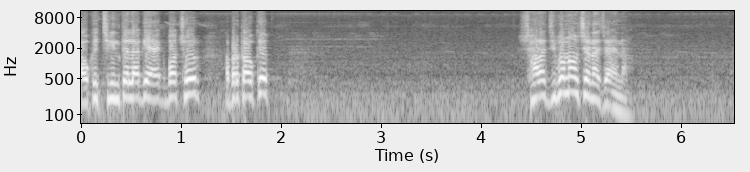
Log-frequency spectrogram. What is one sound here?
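A man speaks calmly and closely, in short bursts.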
